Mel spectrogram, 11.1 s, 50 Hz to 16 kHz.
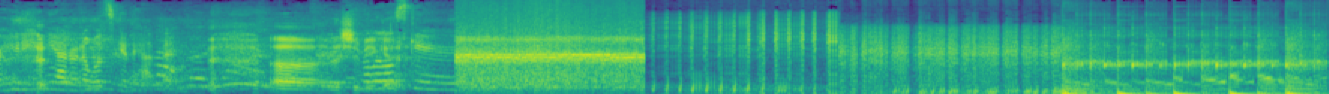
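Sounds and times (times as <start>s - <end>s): fast clicks: 5.4s - 8.7s
music beat: 7.0s - 11.0s.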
